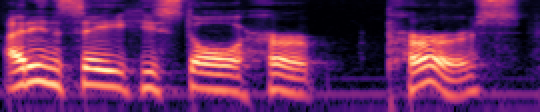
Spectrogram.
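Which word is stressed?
purse. The word "purse" is stressed. It was something other than a purse that was stolen. "It was a suitcase that she was carrying and this person stole"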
